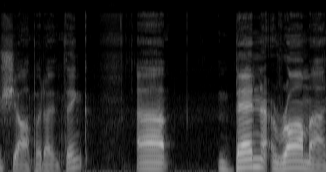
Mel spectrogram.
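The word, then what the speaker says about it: Benrahma: i don't think uh ben rama not ben arama sorry ben rama sorry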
